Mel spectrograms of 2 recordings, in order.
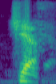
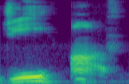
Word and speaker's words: Geoff: it's pronounced Jeff. Jeff. No, I've got it here. It's Geoff. That's G off. Yeah, I don't care how it's spelled. I know what my parents named me, and it's Jeff.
